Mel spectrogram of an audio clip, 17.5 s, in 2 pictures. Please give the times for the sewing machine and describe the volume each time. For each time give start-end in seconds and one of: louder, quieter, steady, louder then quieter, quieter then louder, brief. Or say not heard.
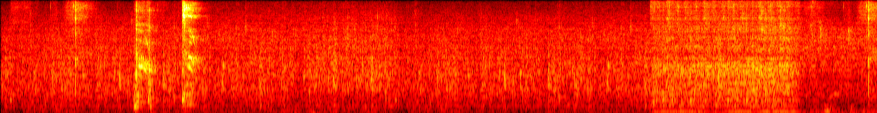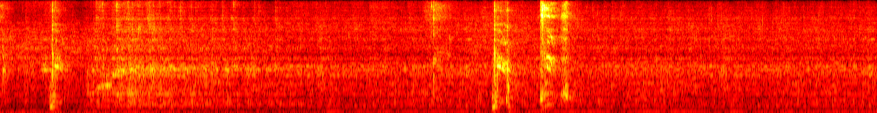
6.5-17.5 quieter.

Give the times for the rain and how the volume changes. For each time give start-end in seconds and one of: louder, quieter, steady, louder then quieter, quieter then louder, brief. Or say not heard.
0.0-17.5 quieter.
